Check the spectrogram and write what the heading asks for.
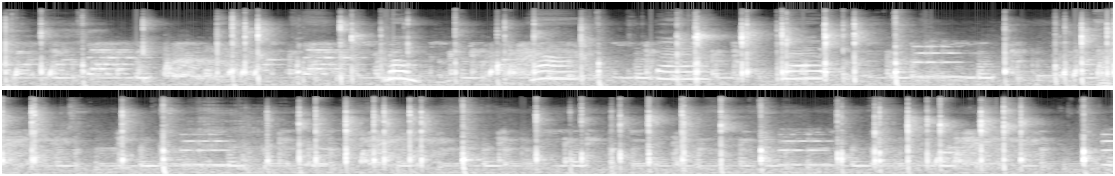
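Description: Fingers rapidly tapping the silicone bubble buttons of a light-up quick-push pop-it game, a quick run of sharp taps mixed with the game's short electronic beeps and jingles.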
